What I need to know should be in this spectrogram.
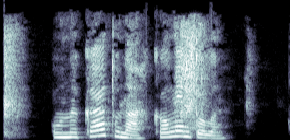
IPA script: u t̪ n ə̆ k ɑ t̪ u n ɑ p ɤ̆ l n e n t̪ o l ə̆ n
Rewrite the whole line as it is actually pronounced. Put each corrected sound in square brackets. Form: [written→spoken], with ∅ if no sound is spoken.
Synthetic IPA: u [t̪→∅] n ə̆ k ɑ t̪ u n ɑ [p→k] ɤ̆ l [n→m] e n t̪ o l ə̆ n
